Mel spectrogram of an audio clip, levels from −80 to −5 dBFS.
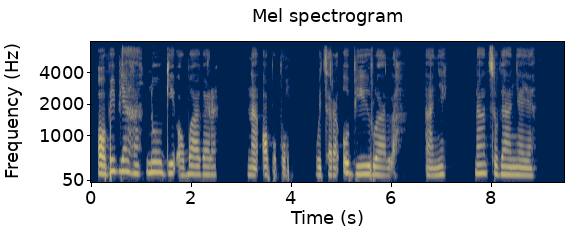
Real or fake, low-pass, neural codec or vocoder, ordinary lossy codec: real; 7.2 kHz; none; none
